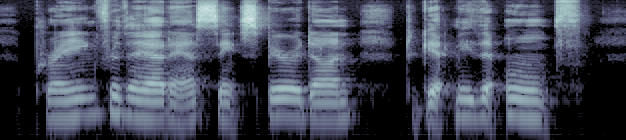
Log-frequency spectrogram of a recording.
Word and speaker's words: Spiridon: I'd been pronouncing it wrong. It's Spiridon.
